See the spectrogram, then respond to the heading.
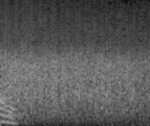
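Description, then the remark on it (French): Dense, continuous applause from an audience, a steady wash of many hands clapping at a fairly loud, even level for about two seconds with no voices standing out. “Si tu veux applaudir ça, ne, ne le fais pas comme ça.”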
